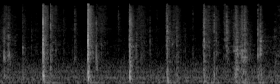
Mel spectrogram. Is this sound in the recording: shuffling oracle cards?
yes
